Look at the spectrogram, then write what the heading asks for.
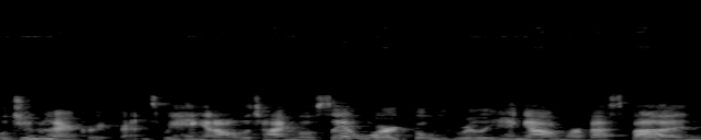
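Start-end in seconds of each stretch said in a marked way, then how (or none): none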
